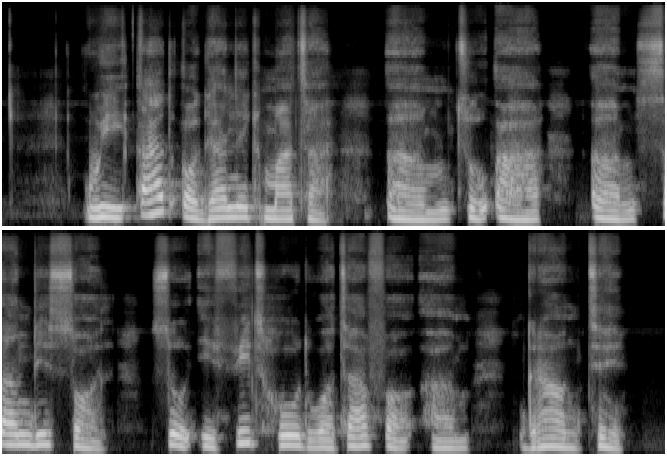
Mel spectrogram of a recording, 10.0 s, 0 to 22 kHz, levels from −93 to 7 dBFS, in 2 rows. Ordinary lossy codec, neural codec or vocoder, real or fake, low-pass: none; autoencoder, 48 kHz, 128 numbers a frame, DAC-VAE, trained on Japanese speech; fake; none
